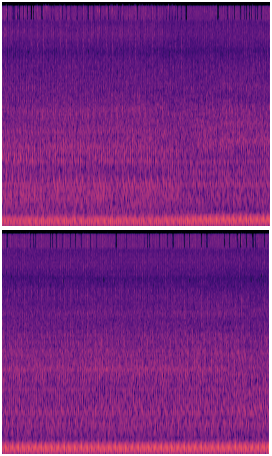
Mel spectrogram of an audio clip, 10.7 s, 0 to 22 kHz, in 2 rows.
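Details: LQ4-swapped LS V8 with Stage 3 BTR truck cam, beehive springs, DOD delete and LS7 lifters, heard under the hood: rapid even ticking in time with the lumpy cammed idle; valvetrain tick, owner suspects low oil pressure.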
